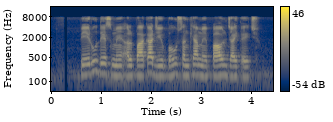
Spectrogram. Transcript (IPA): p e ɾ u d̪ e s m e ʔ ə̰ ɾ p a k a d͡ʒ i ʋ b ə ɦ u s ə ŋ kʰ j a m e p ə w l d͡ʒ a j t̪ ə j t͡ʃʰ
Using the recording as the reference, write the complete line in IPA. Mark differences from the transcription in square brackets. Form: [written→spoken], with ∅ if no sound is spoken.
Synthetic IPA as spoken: p e ɾ u d̪ e s m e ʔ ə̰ [ɾ→l] p a k a d͡ʒ i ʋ b ə ɦ u s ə ŋ kʰ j a m e p [ə→a] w l d͡ʒ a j t̪ ə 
